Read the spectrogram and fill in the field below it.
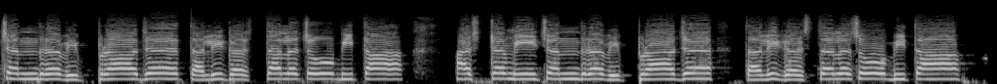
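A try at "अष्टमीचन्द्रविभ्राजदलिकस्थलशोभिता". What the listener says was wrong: ஃபுல்லா சொல்லணும், நடுவுல பிரேக் எடுக்க கூடாது. அஷ்டமே சந்திர விப்ராஜ தளிகஸ்தல சோபிதா முகச்சந்திர கலங்காப மிருகநாபிவிசேஷகா.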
